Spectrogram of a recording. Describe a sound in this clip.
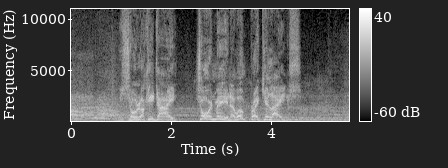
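A gruff orc voice growls a threat at close range.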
